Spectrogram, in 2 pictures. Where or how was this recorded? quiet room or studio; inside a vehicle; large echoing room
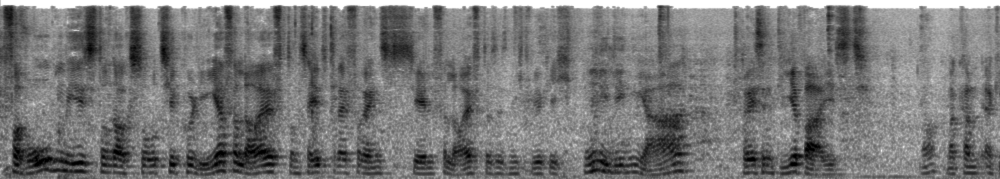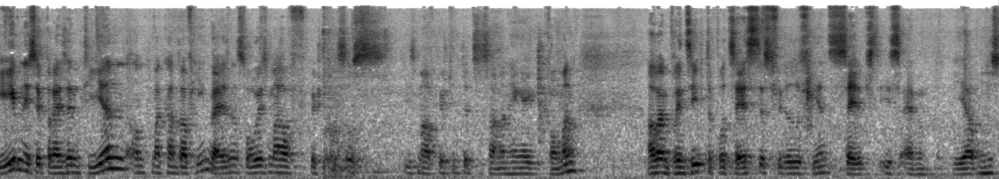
large echoing room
